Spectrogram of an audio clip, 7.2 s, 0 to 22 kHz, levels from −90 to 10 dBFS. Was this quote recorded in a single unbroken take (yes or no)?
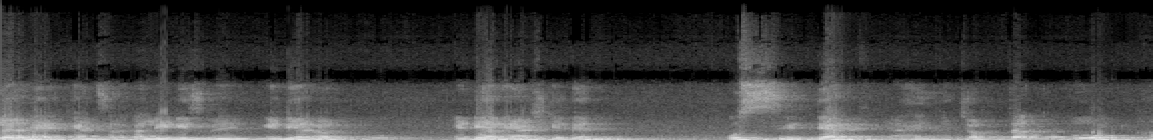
no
